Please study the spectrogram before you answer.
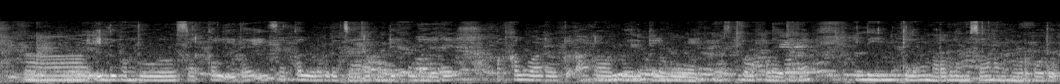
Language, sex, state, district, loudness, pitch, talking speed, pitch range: Kannada, female, Karnataka, Mysore, -15 LUFS, 200 Hz, 155 wpm, 190-205 Hz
